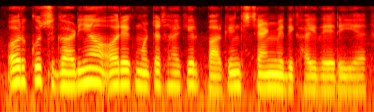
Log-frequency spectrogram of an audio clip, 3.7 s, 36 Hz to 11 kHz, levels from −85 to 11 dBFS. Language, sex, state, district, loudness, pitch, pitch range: Hindi, male, Uttar Pradesh, Lucknow, -15 LUFS, 135 Hz, 115-150 Hz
